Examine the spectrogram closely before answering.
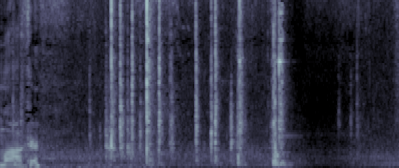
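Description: A latch clicks and rattles.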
